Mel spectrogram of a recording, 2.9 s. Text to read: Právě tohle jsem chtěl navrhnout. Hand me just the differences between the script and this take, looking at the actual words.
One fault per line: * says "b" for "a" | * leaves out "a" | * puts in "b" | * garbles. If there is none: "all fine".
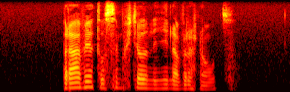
* says "to" for "tohle"
* puts in "nyní"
